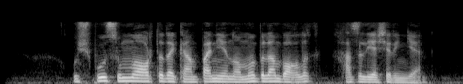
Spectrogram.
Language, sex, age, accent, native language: Uzbek, male, under 19, Jizzax, Uzbek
